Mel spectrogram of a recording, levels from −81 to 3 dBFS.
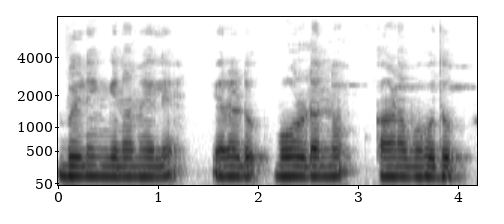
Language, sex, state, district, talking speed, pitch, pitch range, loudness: Kannada, male, Karnataka, Bangalore, 100 wpm, 135 Hz, 130-135 Hz, -16 LUFS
